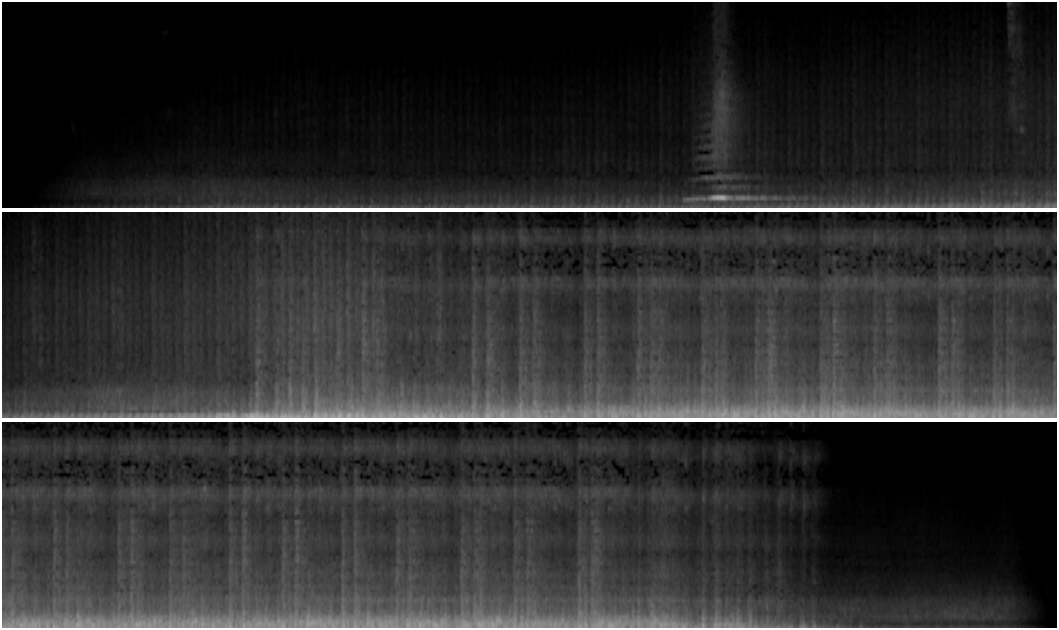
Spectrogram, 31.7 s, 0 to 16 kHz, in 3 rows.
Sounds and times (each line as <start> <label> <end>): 0.4 Steam train passing by 31.4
